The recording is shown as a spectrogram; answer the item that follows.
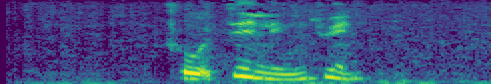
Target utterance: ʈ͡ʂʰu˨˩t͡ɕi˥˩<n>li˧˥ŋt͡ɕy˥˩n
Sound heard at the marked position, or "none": n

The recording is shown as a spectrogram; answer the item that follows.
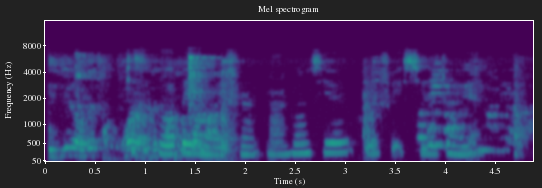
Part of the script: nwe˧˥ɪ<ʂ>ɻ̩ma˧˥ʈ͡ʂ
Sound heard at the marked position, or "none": ʂ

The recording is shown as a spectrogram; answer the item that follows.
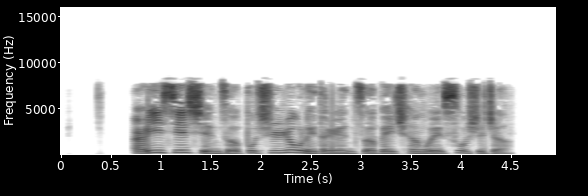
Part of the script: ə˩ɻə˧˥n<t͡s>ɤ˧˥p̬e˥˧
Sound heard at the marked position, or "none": t͡s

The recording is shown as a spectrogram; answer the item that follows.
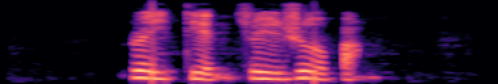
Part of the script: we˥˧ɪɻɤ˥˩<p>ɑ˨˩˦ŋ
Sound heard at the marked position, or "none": p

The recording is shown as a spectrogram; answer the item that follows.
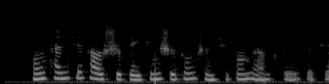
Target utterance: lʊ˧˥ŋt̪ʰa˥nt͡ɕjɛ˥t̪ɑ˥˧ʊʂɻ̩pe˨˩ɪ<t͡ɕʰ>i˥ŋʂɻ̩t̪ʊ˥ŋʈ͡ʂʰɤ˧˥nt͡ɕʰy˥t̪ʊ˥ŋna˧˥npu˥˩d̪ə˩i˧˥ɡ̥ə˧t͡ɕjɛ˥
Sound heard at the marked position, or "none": t͡ɕ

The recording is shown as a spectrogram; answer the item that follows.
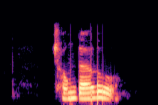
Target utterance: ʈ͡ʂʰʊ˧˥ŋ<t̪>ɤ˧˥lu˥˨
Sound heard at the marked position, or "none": t̪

